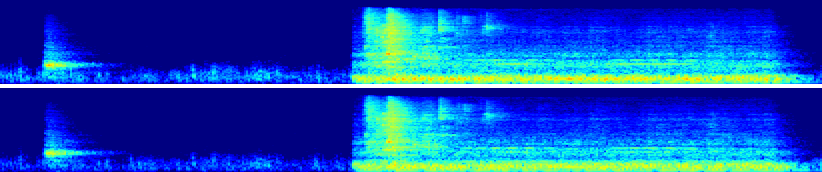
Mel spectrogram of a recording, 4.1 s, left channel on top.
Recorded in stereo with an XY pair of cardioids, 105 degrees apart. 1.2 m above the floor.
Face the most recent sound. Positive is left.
turn(degrees=50)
